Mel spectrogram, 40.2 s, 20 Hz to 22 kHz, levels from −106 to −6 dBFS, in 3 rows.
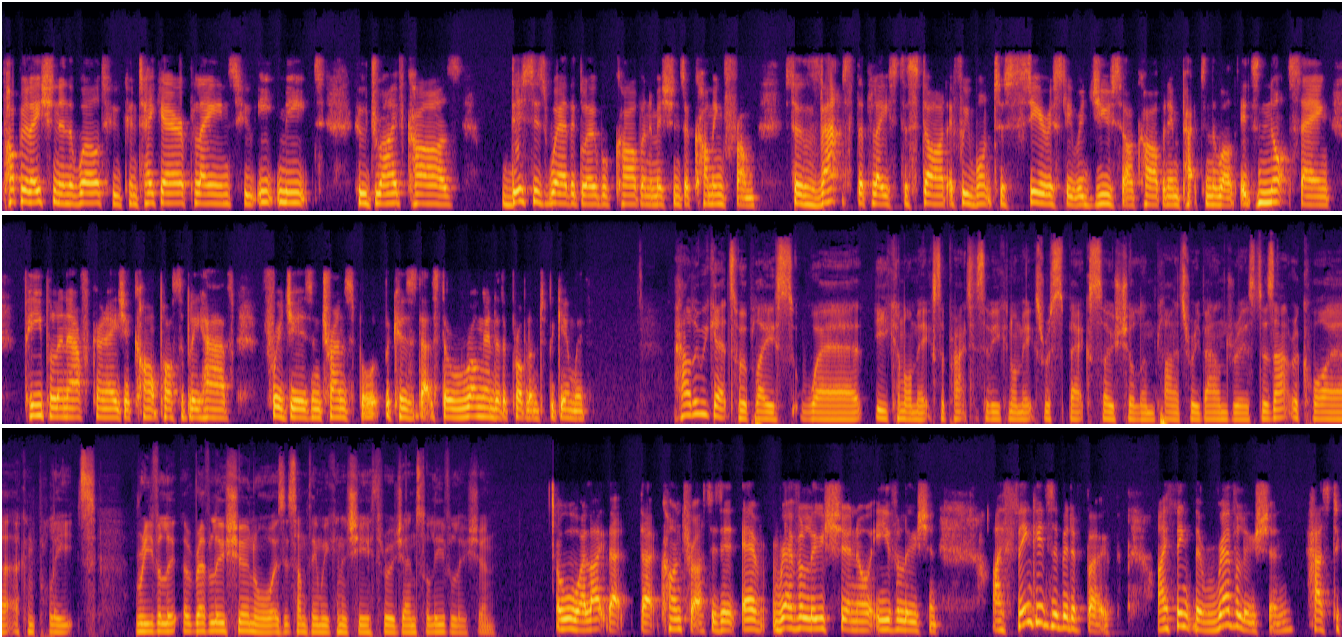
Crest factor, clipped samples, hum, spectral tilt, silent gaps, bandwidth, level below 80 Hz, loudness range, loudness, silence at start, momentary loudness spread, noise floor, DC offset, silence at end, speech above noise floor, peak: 20 dB; under 0.1%; none; -5 dB/octave; none; 14.5 kHz; -52 dBFS; 5 LU; -25 LUFS; 0 s; 8 LU; -59 dBFS; under 0.1%; 0 s; 34 dB; -6 dBFS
